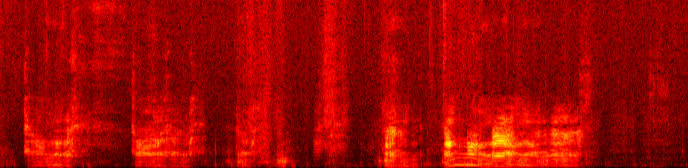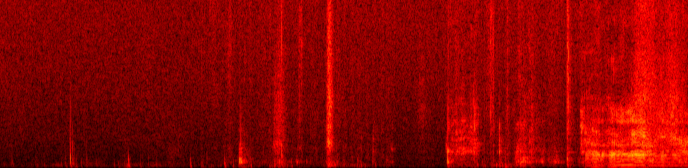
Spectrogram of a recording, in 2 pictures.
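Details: Kayla the Australian Kelpie producing funny noises inside: bursts of grumbling, moaning growl-whines, the loudest a wavering, talkative rumble midway, separated by quiet pauses with faint clicks, then another grumbling run at the close.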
